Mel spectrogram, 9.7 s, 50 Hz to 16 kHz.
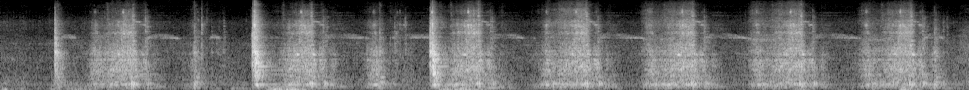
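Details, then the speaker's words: Murray 14.5 42-inch lawn tractor being cranked on a weak 12.1V battery with a charger on starting mode and no fuel line connected: rhythmic rasping cranking about once a second with no firing; crank-no-start because no fuel is supplied. "let's remove the as obviously there's no fuel line connected to it right it's obviously no gas in here because there's no fuel line"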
